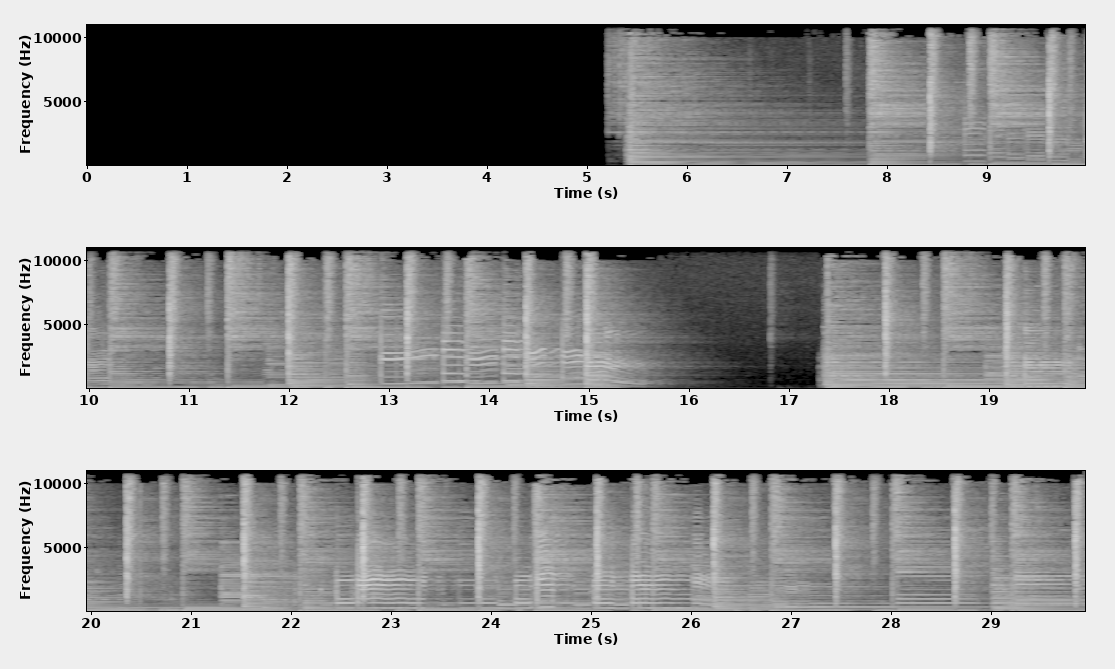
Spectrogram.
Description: country rock, country music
